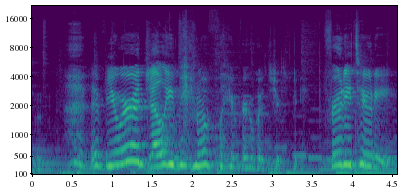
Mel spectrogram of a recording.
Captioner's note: laughs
